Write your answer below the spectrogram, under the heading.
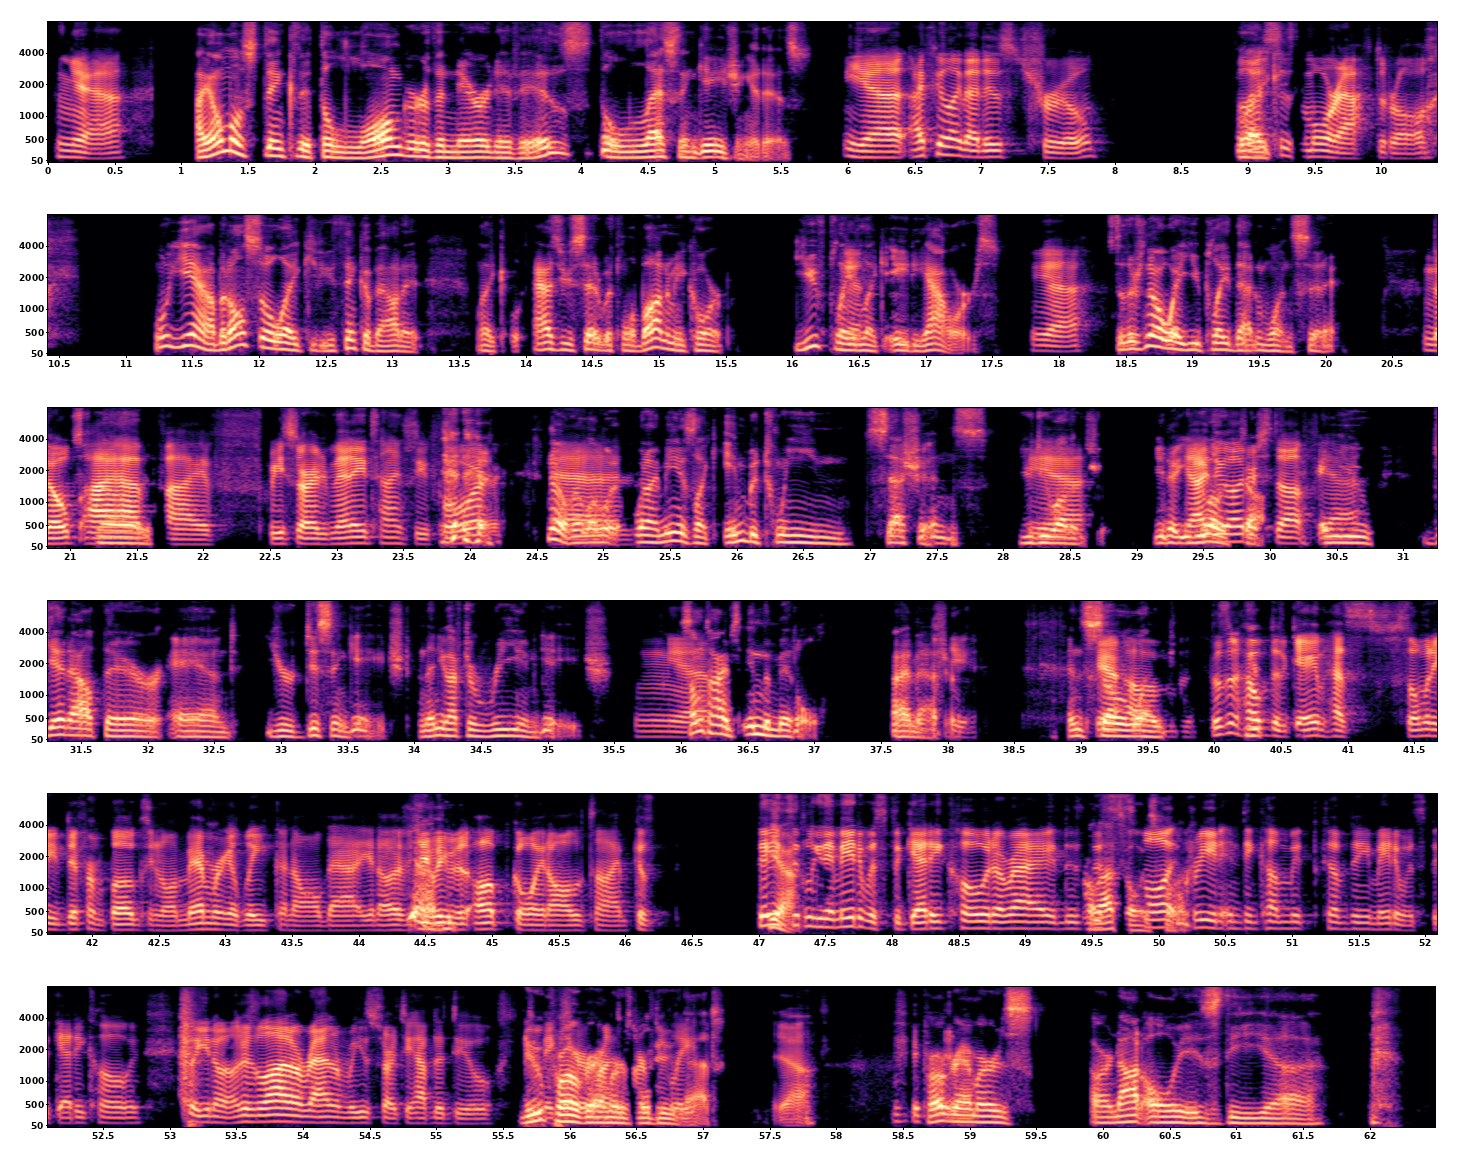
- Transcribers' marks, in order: other noise; tapping; scoff; other background noise; chuckle; unintelligible speech; laughing while speaking: "Okay"; laughing while speaking: "if you leave it"; scoff; giggle; scoff
- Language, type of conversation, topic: English, unstructured, How does the way a story is told affect how deeply we connect with it?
